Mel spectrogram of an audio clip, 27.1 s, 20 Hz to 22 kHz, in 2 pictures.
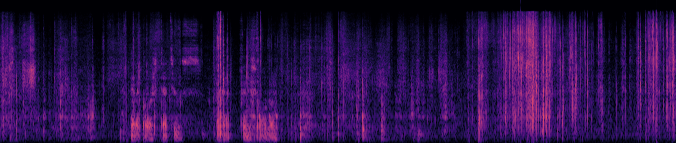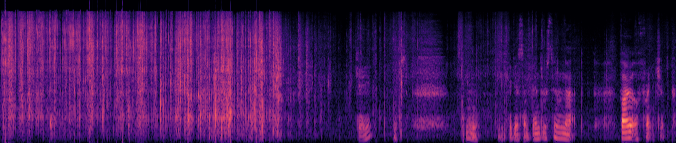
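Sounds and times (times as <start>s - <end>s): foil wrapper crinkling: 9.4s - 20.2s.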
